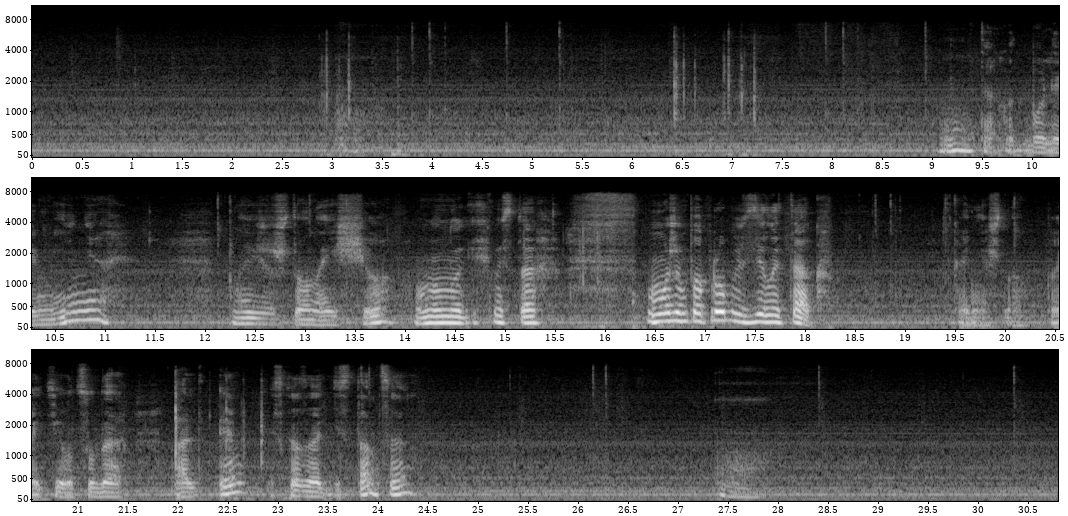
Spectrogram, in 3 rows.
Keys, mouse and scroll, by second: 4.7 click, 6.9 alt+m, 8.9-12.0 middle drag, 13.0 click, 15.7 alt+m, 19.4 middle click, 20.2 scroll down 1, 21.0-21.8 scroll up 1, 22.5 alt+m, 23.9 click, 26.1 click, 28.4 click.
